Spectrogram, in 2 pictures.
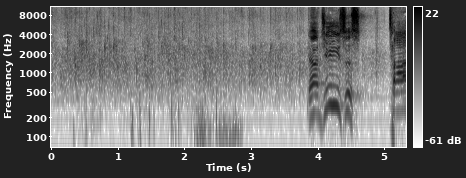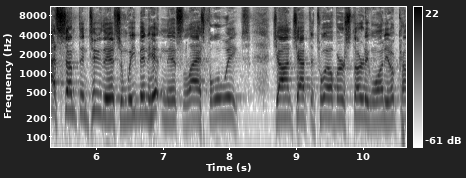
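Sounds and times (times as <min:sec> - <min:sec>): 
audience hand clapping: 0:00.0 - 0:05.2
speech: 0:03.9 - 0:10.6.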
